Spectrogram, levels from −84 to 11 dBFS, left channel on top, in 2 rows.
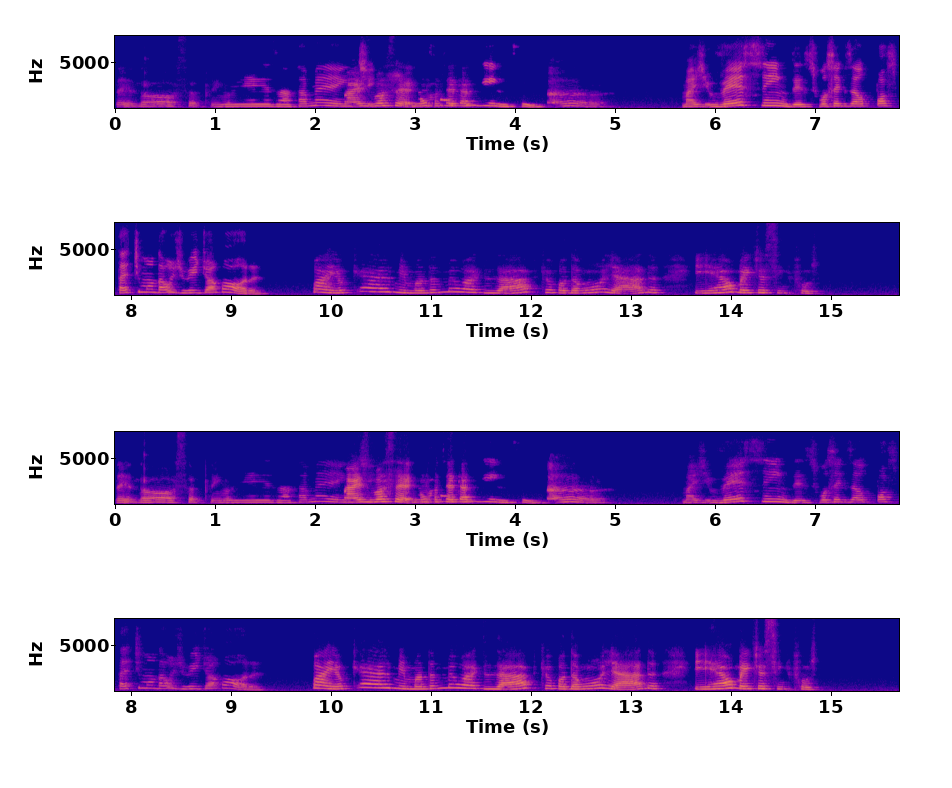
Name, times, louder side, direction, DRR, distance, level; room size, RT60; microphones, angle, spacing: voice 1, 0.0-1.2 2.3-3.5 4.3-4.9 9.8-14.8, right 4 dB, 45° right, 0.5 m, -28 dB
voice 2, 1.0-2.6 3.0-4.3 5.7-9.4, left 6 dB, 60° left, 0.3 m, -29 dB
2.7 x 2.3 x 3.1 m
head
